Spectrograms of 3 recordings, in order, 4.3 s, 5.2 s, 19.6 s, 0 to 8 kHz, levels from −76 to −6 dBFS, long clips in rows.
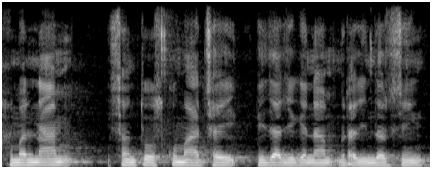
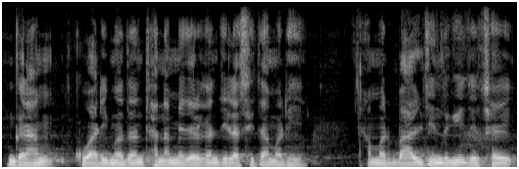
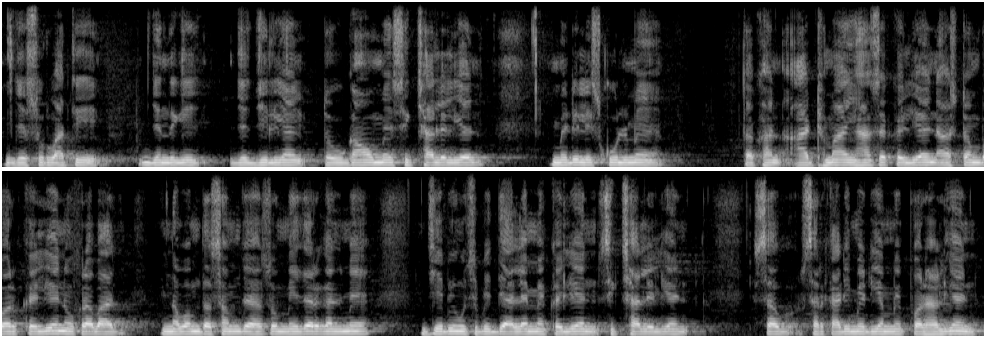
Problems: background sounds at intervals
